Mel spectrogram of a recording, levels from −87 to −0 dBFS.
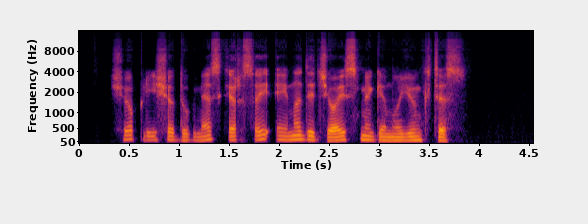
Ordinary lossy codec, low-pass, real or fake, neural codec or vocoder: Opus, 16 kbps; 14.4 kHz; fake; autoencoder, 48 kHz, 32 numbers a frame, DAC-VAE, trained on Japanese speech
